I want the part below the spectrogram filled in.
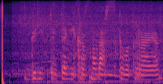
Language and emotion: Russian, angry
